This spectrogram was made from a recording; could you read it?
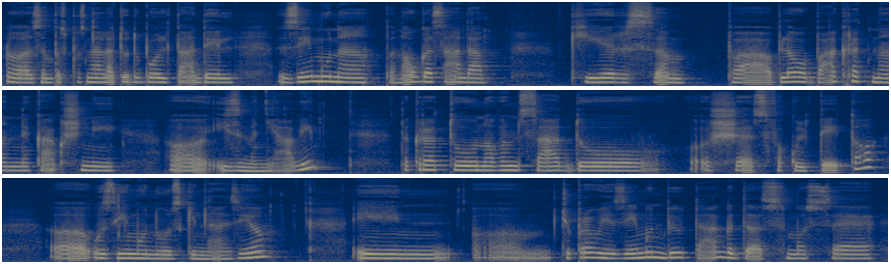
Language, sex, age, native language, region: Slovenian, female, 18-29, Slovenian, Gorenjska region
